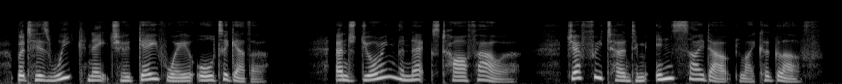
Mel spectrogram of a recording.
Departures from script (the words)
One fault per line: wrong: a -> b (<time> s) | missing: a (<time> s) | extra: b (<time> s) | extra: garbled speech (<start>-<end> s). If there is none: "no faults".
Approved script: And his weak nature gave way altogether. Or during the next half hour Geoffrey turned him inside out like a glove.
wrong: And -> But (0.1 s)
wrong: Or -> And (3.4 s)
